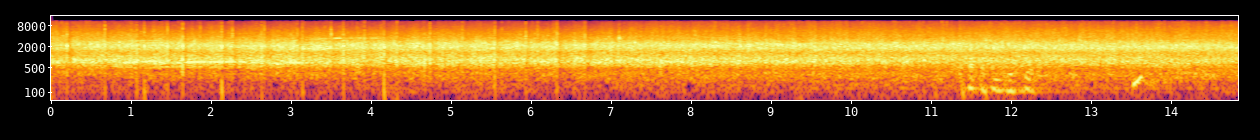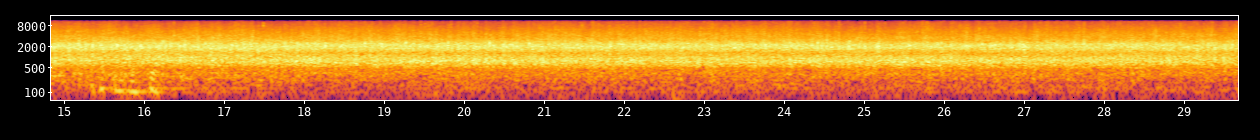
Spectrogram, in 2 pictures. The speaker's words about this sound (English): A big round of applause for the angels, please.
